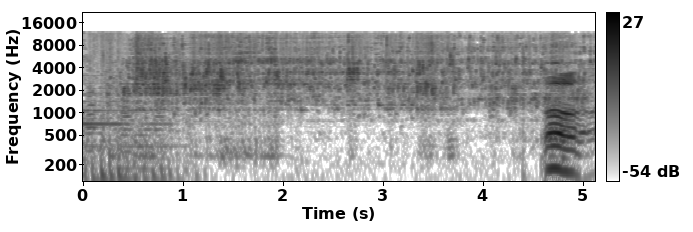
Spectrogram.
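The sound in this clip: A toilet flushes with a rush of swirling water that gradually thins into a softer trickle, followed by a short, louder sound just before the end.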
